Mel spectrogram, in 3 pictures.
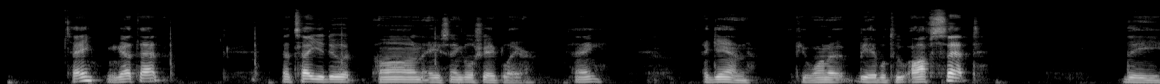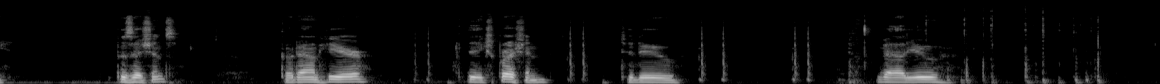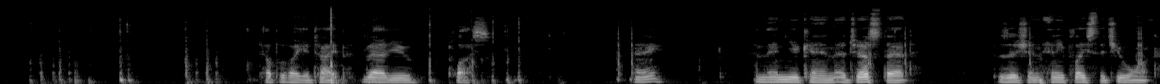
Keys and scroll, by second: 20.8-22.5 typing, 23.5 shift+BackSpace, 24.3 space, 25.0 BackSpace, 26.5 e, 26.8 space, 27.9 shift+=, 29.0 space.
